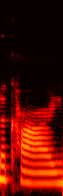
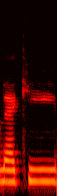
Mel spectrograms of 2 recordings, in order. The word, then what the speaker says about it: Nakai: to pronounce the name it is cameron nakai not necky not i don't know what else you could think of it it's nakai cameron nakai nakai's my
